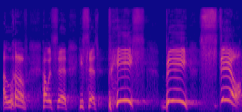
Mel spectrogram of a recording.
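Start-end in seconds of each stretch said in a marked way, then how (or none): 2.2-4.8 high, loud, commanding cry; rebuking shout. Acted. Jesus rebuking winds and waves, high commanding shout. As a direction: shout it as an order to the storm. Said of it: "he rebukes the winds and the waves".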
